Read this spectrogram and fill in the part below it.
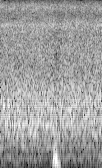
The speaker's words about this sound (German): Ja, wie krass kann der Wind wehen? Hä, wie krank ist das gerade bitte? Also es weht schon extrem.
